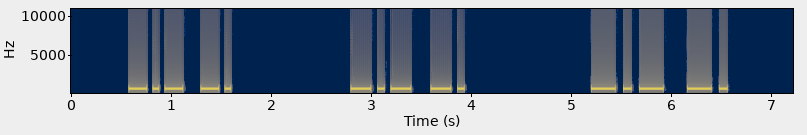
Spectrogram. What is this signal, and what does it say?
Morse code, heard as a keyed tone, about 21 wpm, 700 Hz. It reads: KN KN K N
